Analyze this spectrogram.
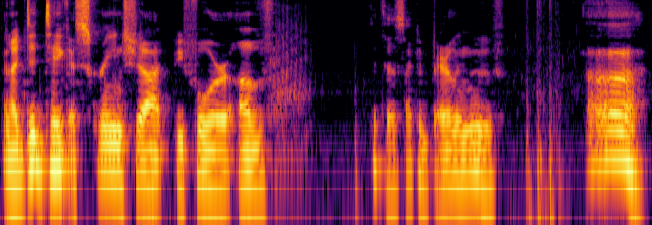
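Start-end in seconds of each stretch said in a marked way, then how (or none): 5.9-6.5 high frustrated "ugh"; exasperated groan. Real, not acted. Rider stuck with a slow horse, exasperated groan. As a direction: let out a fed-up groan.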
